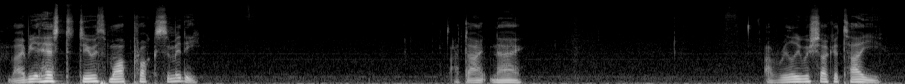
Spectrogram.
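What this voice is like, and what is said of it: Put-on New Zealand-Australian accent, rising inflection. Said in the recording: “I am loving the New Zealand accent ... I thought it was more Australian ... it's how you say uh, deck and how you end on an up note ... They have an upward inflection ... your e's turn into”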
